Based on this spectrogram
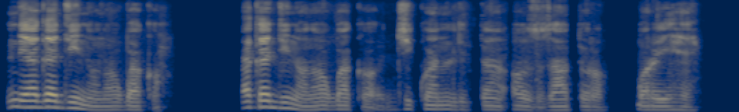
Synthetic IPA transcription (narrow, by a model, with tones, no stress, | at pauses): n̩˦dɪ˦a˦ɡa˦di˦˨nɔ˨nɔ˦ɡ͡ba˦kɔ˨ | a˦ɡa˦di˦nɔ˨nɔ˦ɡ͡ba˦kɔ̰˨d͡ʒi˦kʷa˦n̩˦lɪ˦ta˦ɔ˦zʊ˨za˦tʊ˦ɾʊ˨ | k͡pɔ˦ɾi˦ɦe˦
